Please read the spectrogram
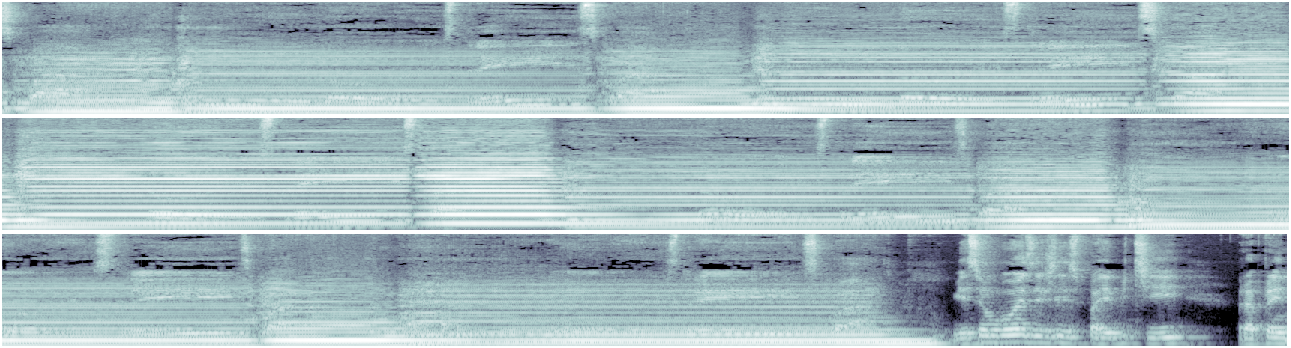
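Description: Solo cello playing a slow bowing exercise: long sustained notes of three beats alternating with short one-beat notes played with a faster bow to win back bow length, the short notes coming out louder. The notes move across the strings and the playing stops just before the end.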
